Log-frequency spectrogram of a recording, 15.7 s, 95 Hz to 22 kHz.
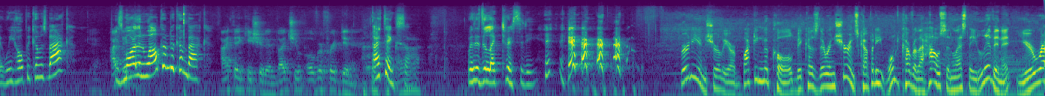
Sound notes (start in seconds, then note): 8.2 laughs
